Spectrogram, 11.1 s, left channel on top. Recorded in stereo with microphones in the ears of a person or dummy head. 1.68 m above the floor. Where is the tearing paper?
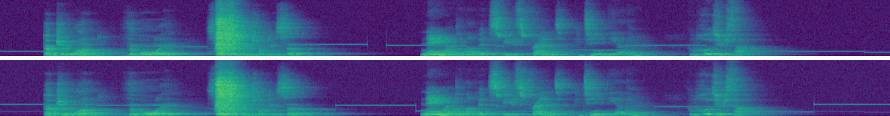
Centre (ahead or behind), 1.6 m.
